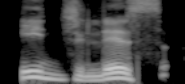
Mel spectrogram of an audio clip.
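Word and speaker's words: اجلس: Since it has kasrah below the middle radical, hamza al-wasl will be pronounced with a kasrah, and it becomes ijlis, meaning sit.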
